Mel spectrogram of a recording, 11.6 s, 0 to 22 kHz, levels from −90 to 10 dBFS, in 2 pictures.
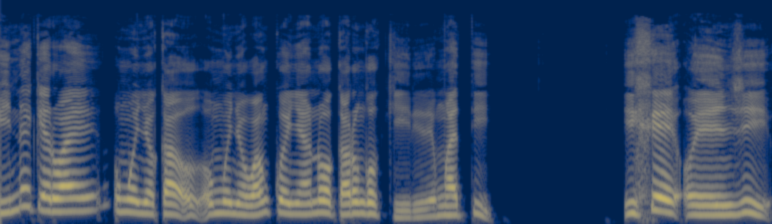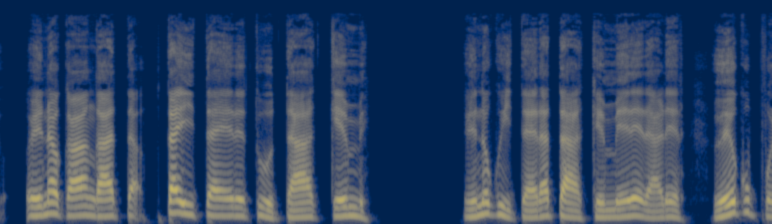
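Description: At 1.19 s the speech skips briefly: an overlap between stream segments trimmed about 6 ms of real audio, so the waveform jumps discontinuously.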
